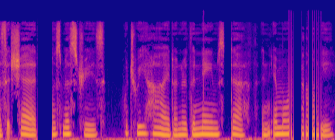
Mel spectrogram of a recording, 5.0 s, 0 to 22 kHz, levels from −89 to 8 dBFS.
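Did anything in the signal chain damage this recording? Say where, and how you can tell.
Yes, in three places. A digital broadcast dropout, from reception at the receiver, mutes the audio from 0.56 to 0.79 s, about 224 ms gone. From 4.34 to 4.82 s it breaks into several short holes, 320 ms lost across 480 ms, the longest 128 ms. The gaps are clean silences of frame-like length, which fits seven and then ten lost frames muted after failed checks. Unlike clicks, whole stretches of sound vanish rather than being briefly blemished.

CD scratch ticks, from disc playback, appear between 1.26 and 3.05 s: eight tiny ticks, each only a few milliseconds, at a steady rate of roughly four or five a second. That regularity ties them to disc rotation, with the player patching samples it couldn't correct on each pass over the damaged spot. Random impulse clicks wouldn't keep such an even spacing, and these are far too short to be muted frames.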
